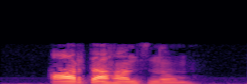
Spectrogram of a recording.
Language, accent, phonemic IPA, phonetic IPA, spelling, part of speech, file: Armenian, Eastern Armenian, /ɑɾtɑhɑnd͡zˈnum/, [ɑɾtɑhɑnd͡znúm], արտահանձնում, noun, Hy-արտահանձնում.ogg
- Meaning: extradition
